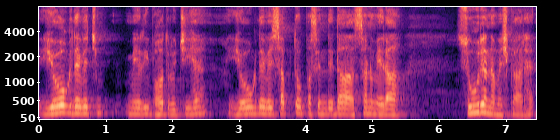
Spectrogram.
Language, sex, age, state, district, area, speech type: Punjabi, male, 30-45, Punjab, Jalandhar, urban, spontaneous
